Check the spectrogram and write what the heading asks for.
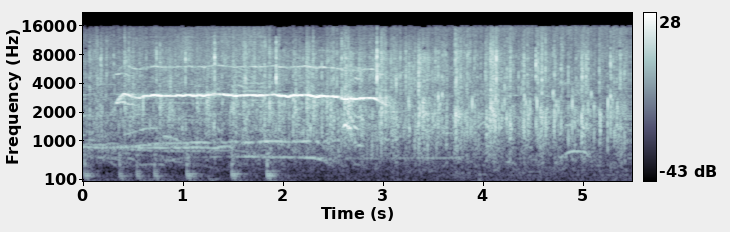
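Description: An audience applauds steadily with dense, sustained clapping throughout, a few whistles rising briefly above the crowd noise near the start, applauding Sanita Mūžniece after her speech as minister.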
